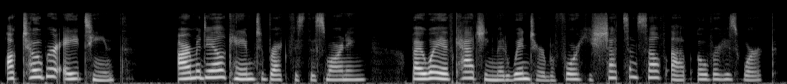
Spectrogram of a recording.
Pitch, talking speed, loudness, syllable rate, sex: 245 Hz, 150 wpm, -19 LUFS, 5.3 syllables/s, female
